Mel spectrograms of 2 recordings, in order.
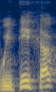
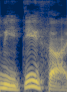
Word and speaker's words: Witiza: the previous episodes that Wamba or Witiza is not pronounced as I pronounced it, but rather Vamba and Vitiza and according to the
